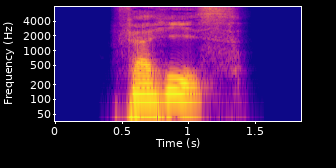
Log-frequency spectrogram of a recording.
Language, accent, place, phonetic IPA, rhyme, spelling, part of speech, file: German, Germany, Berlin, [fɛɐ̯ˈhiːs], -iːs, verhieß, verb, De-verhieß.ogg
- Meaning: first/third-person singular preterite of verheißen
